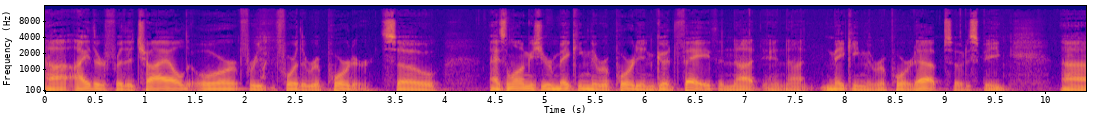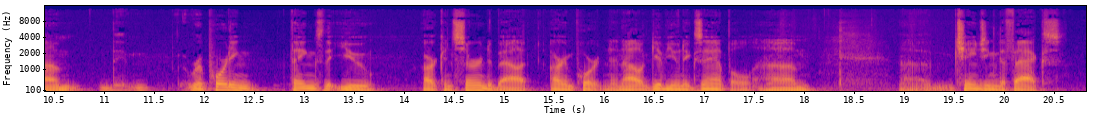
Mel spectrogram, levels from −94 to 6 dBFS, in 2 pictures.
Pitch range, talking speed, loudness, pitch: 70-90 Hz, 155 wpm, -22 LUFS, 75 Hz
